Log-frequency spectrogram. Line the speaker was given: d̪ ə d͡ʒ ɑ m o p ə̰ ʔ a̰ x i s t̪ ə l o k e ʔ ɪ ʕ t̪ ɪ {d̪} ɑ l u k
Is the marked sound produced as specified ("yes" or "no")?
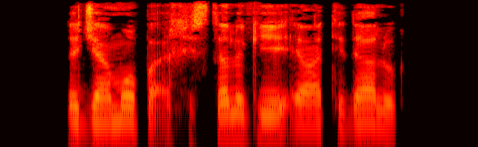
yes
